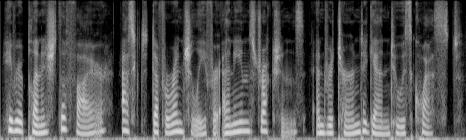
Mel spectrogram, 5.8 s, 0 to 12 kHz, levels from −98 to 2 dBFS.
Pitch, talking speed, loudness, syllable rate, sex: 195 Hz, 155 wpm, -21 LUFS, 5.3 syllables/s, female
